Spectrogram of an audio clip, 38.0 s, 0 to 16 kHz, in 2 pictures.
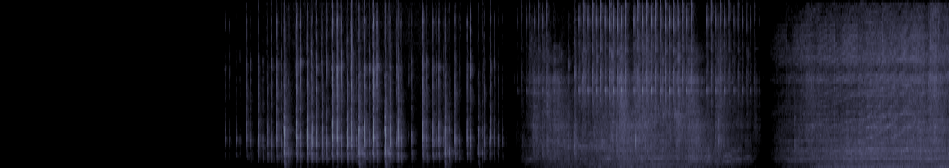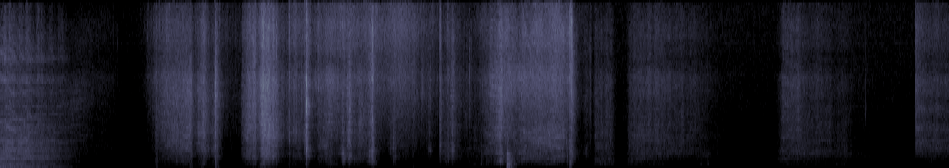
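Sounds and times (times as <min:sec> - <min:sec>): mechanical keyboard typing: 0:04.5 - 0:10.2, 0:10.8 - 0:15.1
packaging rustling and scraping: 0:22.1 - 0:31.3.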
